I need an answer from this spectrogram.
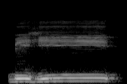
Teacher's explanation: हा के नीचे या अलमदिया असगीरा है, एक अलिफ के बराबर लंबा करेंगे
